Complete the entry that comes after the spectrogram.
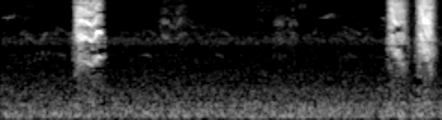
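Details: Calls of a female Double-collared seedeater meant to excite males into song: one brief rasping chip, then a close pair of similar buzzy notes two seconds later, against quiet background hiss.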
